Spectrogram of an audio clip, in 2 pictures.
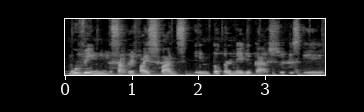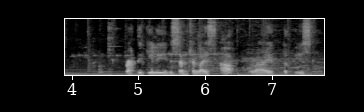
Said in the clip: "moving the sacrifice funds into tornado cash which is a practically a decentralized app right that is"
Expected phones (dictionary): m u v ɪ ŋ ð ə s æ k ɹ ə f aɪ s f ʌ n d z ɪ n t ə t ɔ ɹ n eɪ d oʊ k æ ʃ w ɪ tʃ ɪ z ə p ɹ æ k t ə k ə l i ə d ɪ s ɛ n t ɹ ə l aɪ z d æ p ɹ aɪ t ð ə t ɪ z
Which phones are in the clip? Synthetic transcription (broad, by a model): m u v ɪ ŋ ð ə s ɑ k ɹ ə f aɪ s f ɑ n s ɪ n t ə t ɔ l n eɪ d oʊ k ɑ s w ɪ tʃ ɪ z ə p ɹ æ k t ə k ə l i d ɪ s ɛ n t ɹ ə l aɪ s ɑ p ɹ aɪ t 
